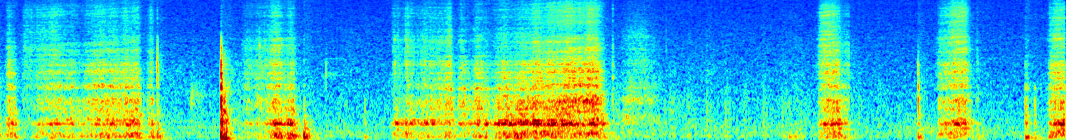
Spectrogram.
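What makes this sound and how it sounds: White chalk held in fingertips is drawn across the surface of a large, flat chalkboard in a wooden frame resting on a table. Bursts of dry, raspy scratching and rubbing come in strokes of varying length, with a sharp tap near the start and short quiet gaps between. Near the end the strokes become brief and choppy.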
